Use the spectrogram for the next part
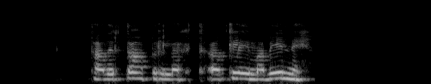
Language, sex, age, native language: Icelandic, female, 40-49, Icelandic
